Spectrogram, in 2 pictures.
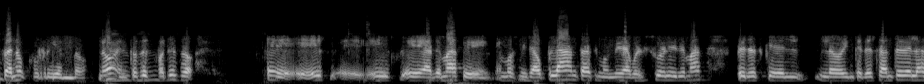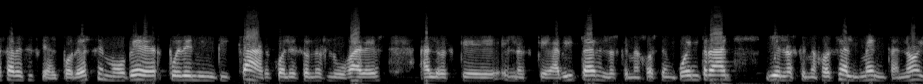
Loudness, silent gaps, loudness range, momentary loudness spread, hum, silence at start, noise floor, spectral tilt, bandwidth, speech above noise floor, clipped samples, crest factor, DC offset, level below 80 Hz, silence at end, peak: -23 LUFS; none; 3 LU; 10 LU; none; 0 s; -62 dBFS; -4 dB/octave; 13 kHz; 40 dB; under 0.1%; 14 dB; under 0.1%; -66 dBFS; 0 s; -8 dBFS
